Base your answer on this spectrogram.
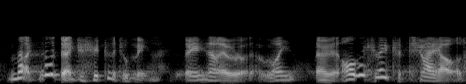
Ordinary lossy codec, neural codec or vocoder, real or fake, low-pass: none; codec, 16 kHz, 0.5 kbps, FreqCodec, larger model; fake; 3.6 kHz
